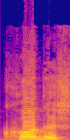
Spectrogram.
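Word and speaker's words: קודש: end of the Torah, these words appear again, but not with the same pronunciation. There it says, Kodesh LaHashem, instead of, Kadosh LaHashem.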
